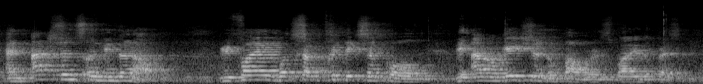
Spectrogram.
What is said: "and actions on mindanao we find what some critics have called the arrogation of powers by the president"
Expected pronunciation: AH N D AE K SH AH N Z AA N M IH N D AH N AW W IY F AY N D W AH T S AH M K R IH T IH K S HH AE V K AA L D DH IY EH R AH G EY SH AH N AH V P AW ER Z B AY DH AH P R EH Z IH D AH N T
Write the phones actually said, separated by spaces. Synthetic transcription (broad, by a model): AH N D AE K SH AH N S AA N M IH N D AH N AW W IY F AY N D W AH T S AH M K R IH T IH K S HH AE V K AA L D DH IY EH R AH G EY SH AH N AH V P AW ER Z B AY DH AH P R EH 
